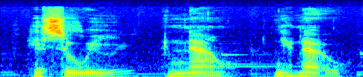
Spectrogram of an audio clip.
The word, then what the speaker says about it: Hisui: pronounce that name actually let's see how you pronounce it is how this region is to be said Hisui and now you know like And subscribe if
